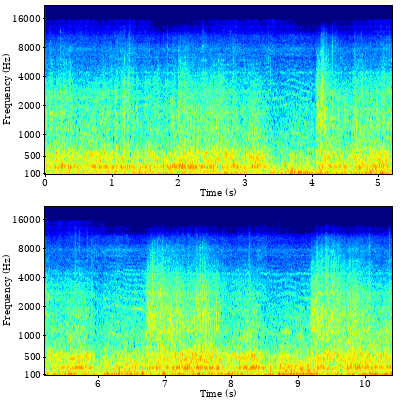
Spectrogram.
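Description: A mountain bike riding fast down a dirt jump trail: wind rushing over the camera microphone and the tyres rolling on packed dirt, with a steady low hum underneath and a few louder surges of hiss about four, seven and nine seconds in.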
